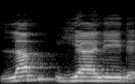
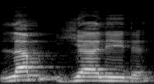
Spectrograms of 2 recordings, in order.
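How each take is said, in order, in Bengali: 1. প্রথম শব্দটি পরিষ্কারভাবে 'm' ধ্বনিতে শেষ হয়। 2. প্রথম শব্দটি পরিষ্কারভাবে 'm' ধ্বনিতে শেষ হয়।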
